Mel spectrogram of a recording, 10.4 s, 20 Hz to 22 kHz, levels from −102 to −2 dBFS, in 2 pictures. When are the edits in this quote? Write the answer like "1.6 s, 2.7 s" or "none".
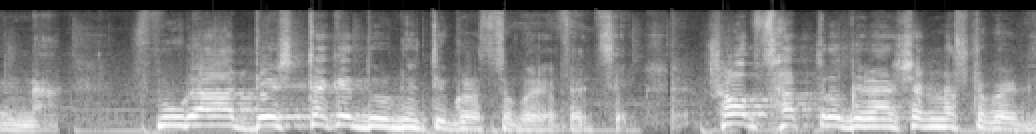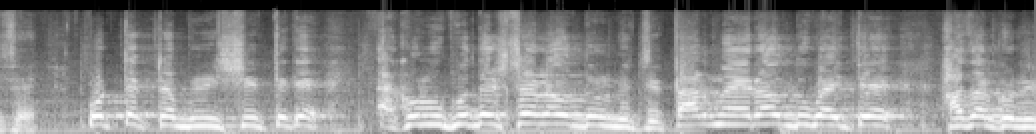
3.4 s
